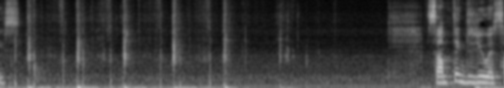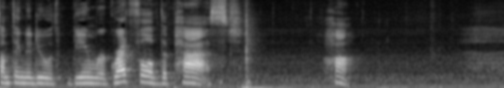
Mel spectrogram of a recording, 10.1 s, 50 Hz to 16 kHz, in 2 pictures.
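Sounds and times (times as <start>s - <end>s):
cards being shuffled: 0.0s - 3.1s.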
